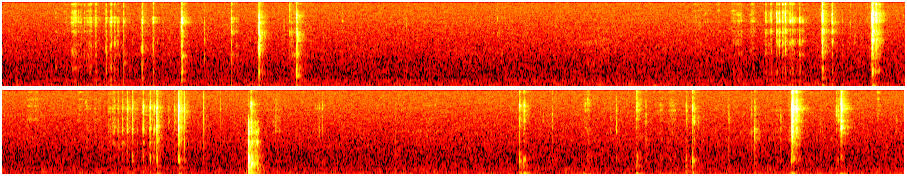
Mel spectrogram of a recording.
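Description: A metal craft knife shaves red chalk dust off the face of a solid watermelon-slice sidewalk chalk held in the hand, letting it fall into a pink bowl. Quiet, bright, dry scraping strokes and sharp short ticks come in scattered bursts separated by near silence.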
